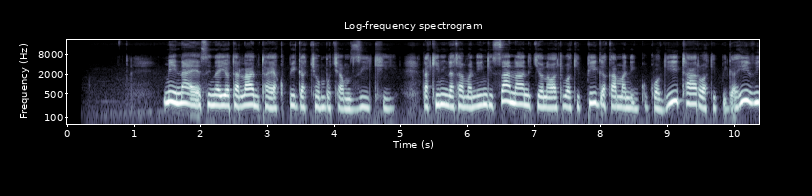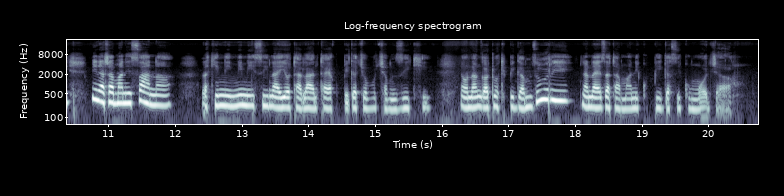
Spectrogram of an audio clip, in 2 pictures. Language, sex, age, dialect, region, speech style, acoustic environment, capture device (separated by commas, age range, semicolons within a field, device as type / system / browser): Swahili, female, 18-24, Kenya - Kiambu, Kenya, happy, nature, mobile / Linux / Chrome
